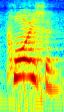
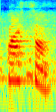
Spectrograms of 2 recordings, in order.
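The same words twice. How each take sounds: First: Poison said as the English word poison; mispronounced poisson. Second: Poisson said with a French s, pwa-SOHN; correct French. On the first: Girl joking about the menu, wrong English poison. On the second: Sister correcting the fish word, correct French poisson. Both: Shown as a demonstration. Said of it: "That's pronounced poisson".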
